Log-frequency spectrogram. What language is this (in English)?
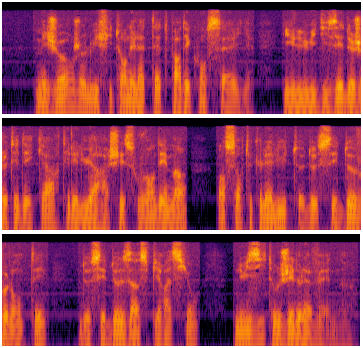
French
